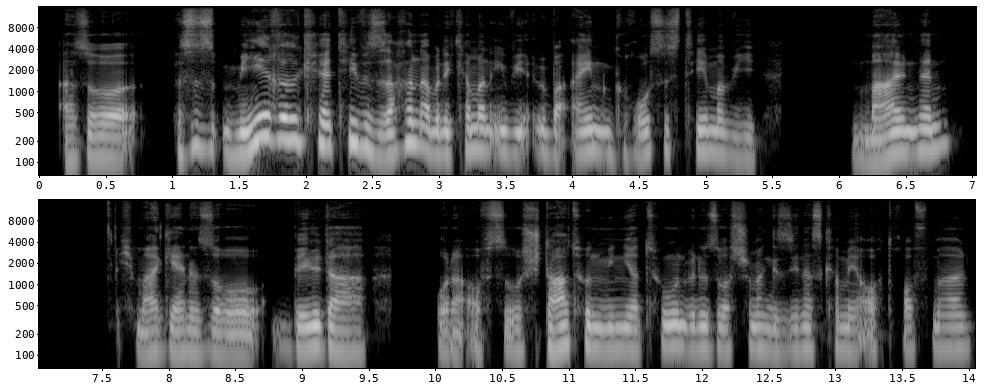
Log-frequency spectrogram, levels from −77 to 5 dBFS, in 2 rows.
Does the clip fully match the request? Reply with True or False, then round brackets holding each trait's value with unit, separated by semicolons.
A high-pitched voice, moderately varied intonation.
False (125 Hz; 3.0 semitones)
